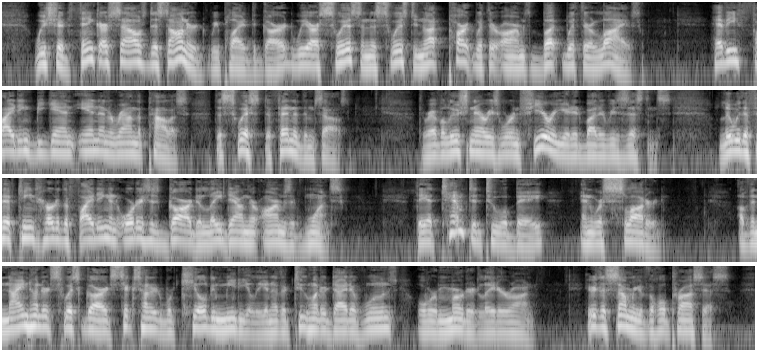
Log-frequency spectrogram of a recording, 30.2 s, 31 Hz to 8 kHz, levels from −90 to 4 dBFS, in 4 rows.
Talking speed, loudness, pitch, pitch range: 195 wpm, -17 LUFS, 120 Hz, 110-135 Hz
